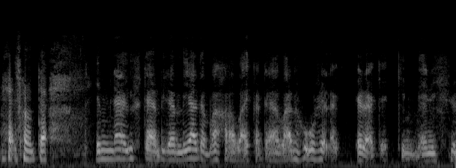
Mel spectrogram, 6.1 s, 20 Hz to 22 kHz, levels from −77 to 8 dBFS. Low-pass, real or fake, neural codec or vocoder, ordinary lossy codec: 19.8 kHz; fake; vocoder, 44.1 kHz, 128 mel bands, Pupu-Vocoder; MP3, 48 kbps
